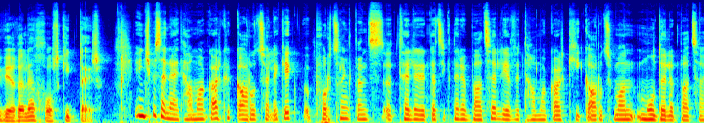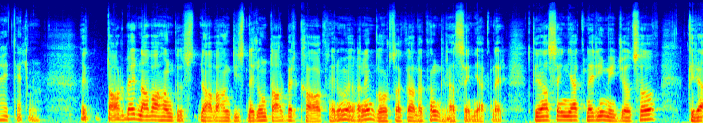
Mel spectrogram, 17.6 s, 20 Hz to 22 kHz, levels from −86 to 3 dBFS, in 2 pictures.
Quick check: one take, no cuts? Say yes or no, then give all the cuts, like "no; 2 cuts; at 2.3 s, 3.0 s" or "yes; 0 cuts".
yes; 0 cuts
